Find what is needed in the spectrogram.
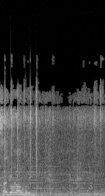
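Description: A man's voice briefly near the start, with domestic pigeons cooing in the background over a low steady rumble.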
